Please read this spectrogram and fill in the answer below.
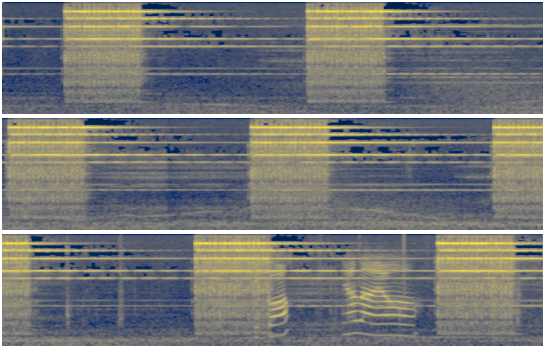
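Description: Old green public payphone ringing: seven rings of about a second each, evenly spaced three seconds apart. A child's voice speaks near the end.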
